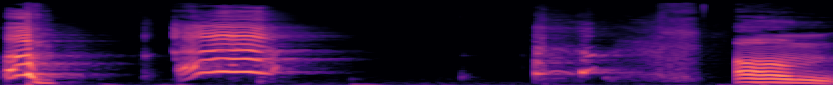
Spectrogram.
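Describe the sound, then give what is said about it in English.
Several abrupt, voiced hiccups, some stretched into short squeaky vocal yelps, separated by brief silences at irregular intervals. “And like, oh my God, I have hiccups that are kicking my ass right now.”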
